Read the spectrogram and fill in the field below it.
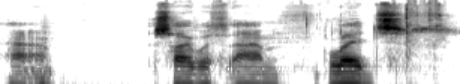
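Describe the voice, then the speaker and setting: A man talks through a casual hands-on demonstration. His voice sits at a medium pitch, and he speaks very slowly, in a halting, friendly way. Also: level tone, heavy background noise. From New Zealand. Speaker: video creator.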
